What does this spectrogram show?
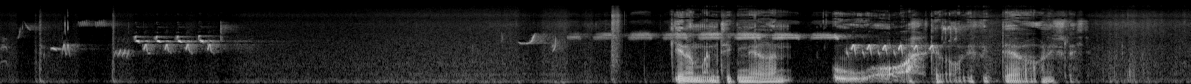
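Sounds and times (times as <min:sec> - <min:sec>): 
male songbird singing: 0:00.0 - 0:02.6, 0:05.0 - 0:10.9
speech: 0:07.6 - 0:08.0, 0:10.2 - 0:11.1.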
